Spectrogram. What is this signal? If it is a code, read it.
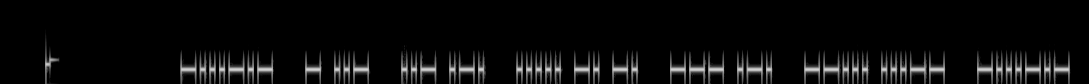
Morse code, heard as a keyed tone, about 25 wpm, 700 Hz. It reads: <BK> TU UR 5NN OR 73 <BK>
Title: Common QSO Phrases Encore 25wpm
